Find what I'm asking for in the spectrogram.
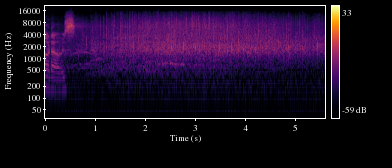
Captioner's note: applause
